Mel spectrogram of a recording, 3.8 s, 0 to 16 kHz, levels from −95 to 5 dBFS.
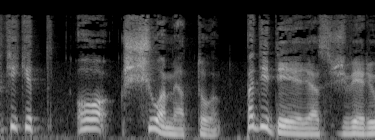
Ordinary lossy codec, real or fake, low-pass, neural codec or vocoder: MP3, 48 kbps; real; 14.4 kHz; none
